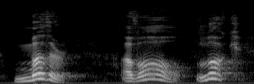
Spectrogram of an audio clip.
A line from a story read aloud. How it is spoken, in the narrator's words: he is shocked, and he gasps, and he says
